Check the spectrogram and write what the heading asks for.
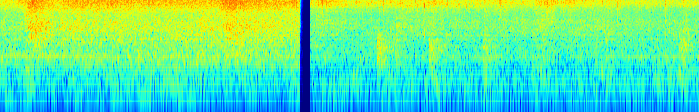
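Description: Cooking noise: a steady sizzling hiss, broken by an abrupt cut a little over two seconds in, after which a utensil knocks sharply against the pot a few times.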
